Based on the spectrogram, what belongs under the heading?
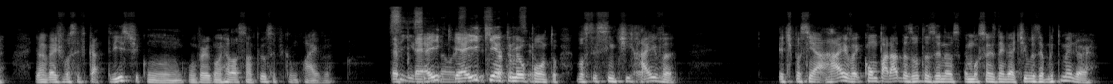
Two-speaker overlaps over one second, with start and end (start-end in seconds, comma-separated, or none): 3.9-5.4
